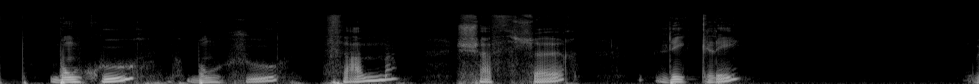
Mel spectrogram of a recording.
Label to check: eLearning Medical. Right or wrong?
Wrong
